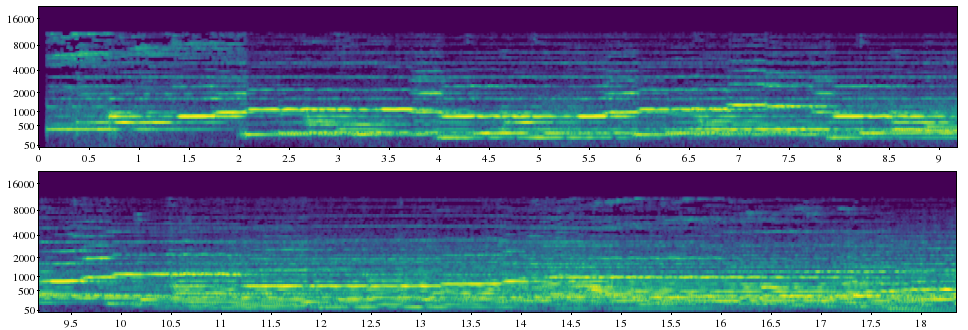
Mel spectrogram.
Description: lovely flute nature sound

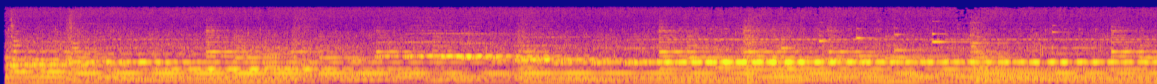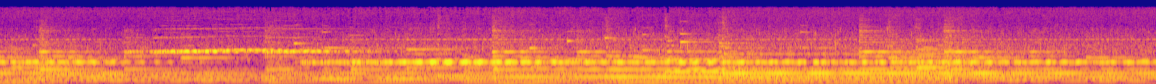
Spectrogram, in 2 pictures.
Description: cool clear flowing water music tone

